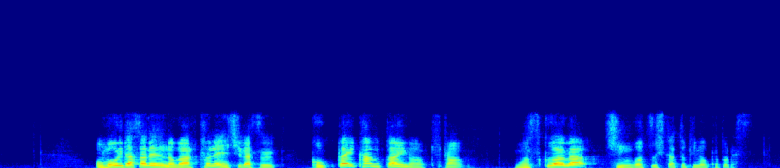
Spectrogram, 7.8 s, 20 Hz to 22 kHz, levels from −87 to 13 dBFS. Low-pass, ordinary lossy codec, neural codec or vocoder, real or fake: 7.2 kHz; Opus, 24 kbps; codec, 24 kHz, 1 kbps, SNAC; fake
